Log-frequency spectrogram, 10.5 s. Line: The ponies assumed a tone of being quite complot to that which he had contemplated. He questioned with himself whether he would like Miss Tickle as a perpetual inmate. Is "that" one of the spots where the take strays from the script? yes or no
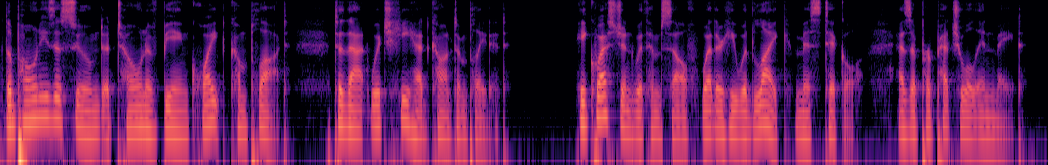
no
